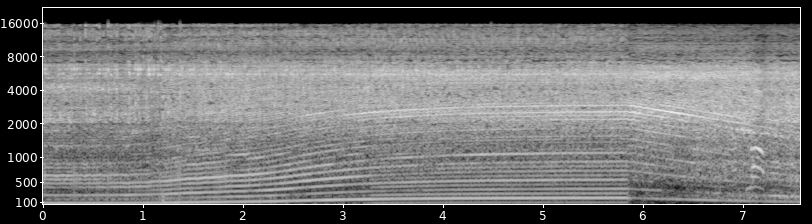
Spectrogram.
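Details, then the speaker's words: Used Japanese Mitsubishi TL26 two-stroke brush cutter with auto-run; clean buzz climbs smoothly to high revs, holds, drops back with no stumble or rattle; normal revving, soft and quiet. "อ่ะอ่าฟังเสียงครับเสียงมันไม่ดังเห็นมั้ยมันนุ่มเร่ง"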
